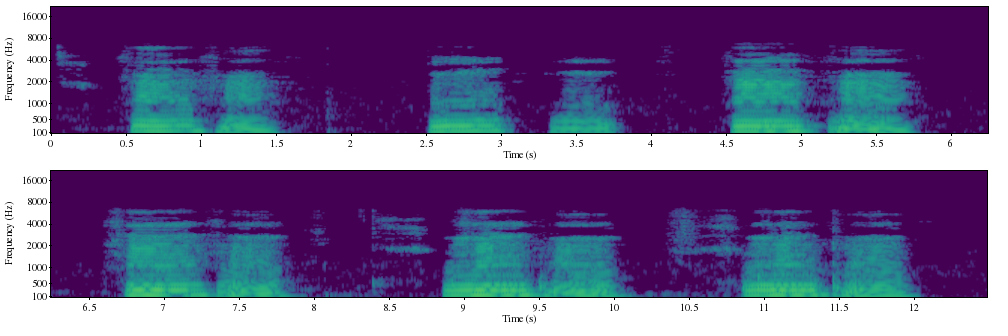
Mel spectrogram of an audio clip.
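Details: Acted demonstration of melodic intonation therapy for expressive aphasia from left-hemisphere brain damage: a person learns to say their name by singing short phrases to a set melody while tapping each syllable with the left hand.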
